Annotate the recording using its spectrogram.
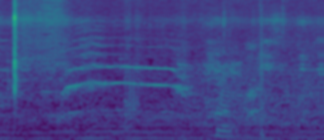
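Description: A single drawn-out, high-pitched animal call lasting about a second, starting about half a second in, preceded by a sharp click.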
